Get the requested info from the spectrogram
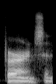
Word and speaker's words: Byrns: You know, my last name is pronounced Byrns, and here I am, a Byrns survivor.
